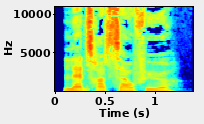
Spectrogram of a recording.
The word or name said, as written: landsretssagfører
